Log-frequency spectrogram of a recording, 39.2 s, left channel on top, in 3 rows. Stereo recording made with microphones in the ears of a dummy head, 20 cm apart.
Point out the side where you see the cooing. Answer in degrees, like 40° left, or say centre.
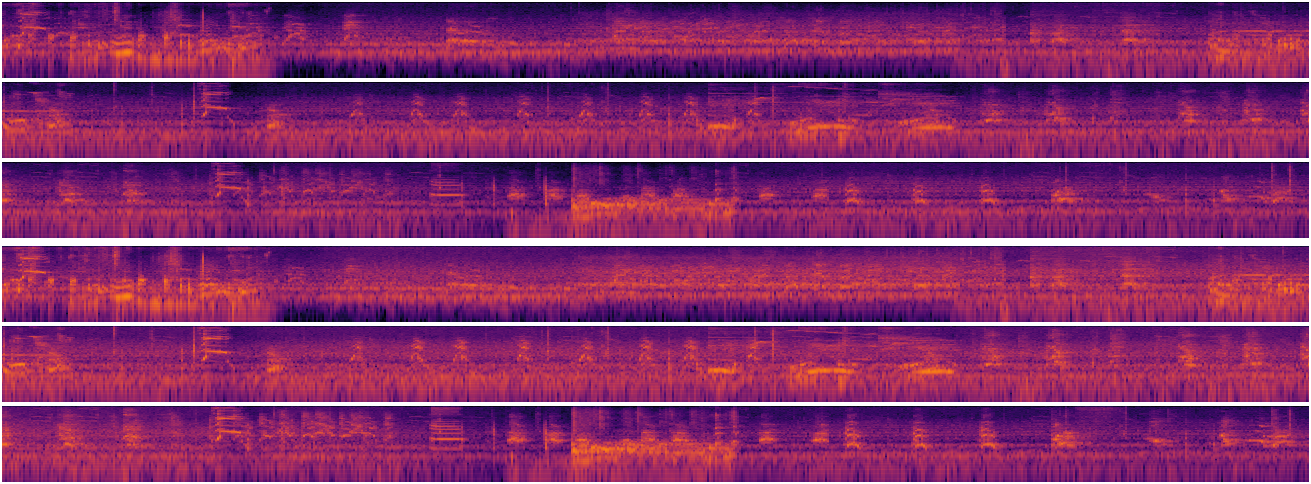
40° right.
